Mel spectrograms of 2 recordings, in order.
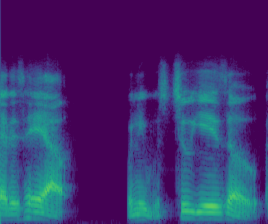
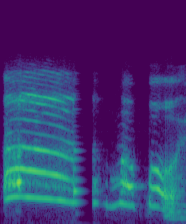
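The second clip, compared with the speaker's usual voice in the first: much higher proud cry; proud delight; 3 dB quieter, much slower than usual. Real, not acted. Comic gushing over his son's toughness.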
